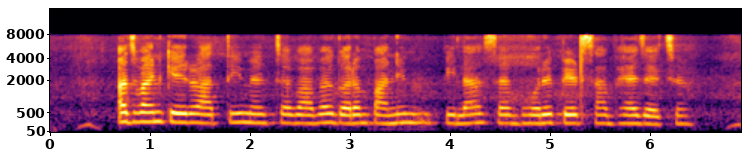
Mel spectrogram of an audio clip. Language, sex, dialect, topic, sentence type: Maithili, female, Eastern / Thethi, agriculture, statement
